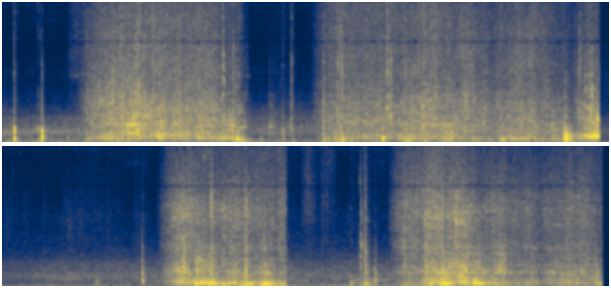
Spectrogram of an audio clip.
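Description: Scraping of a hard plastic case and then a plastic five-gallon bucket being dragged and pushed across a ribbed truck bed floor with a reaching pole. It comes in four long scrapes of a few seconds each, with a few sharp knocks from the pole and the load.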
